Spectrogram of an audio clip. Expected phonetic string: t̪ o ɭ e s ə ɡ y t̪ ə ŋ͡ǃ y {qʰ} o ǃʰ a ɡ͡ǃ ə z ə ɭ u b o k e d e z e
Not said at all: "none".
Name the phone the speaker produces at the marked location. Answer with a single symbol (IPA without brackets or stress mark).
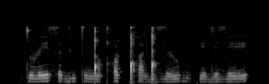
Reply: qʰ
